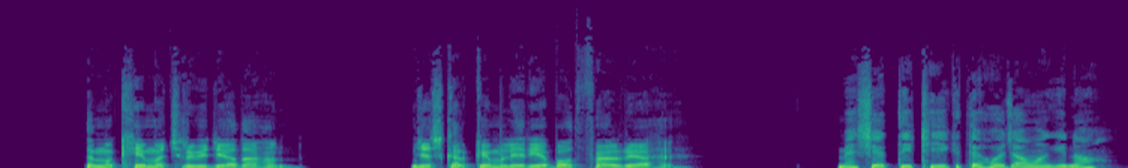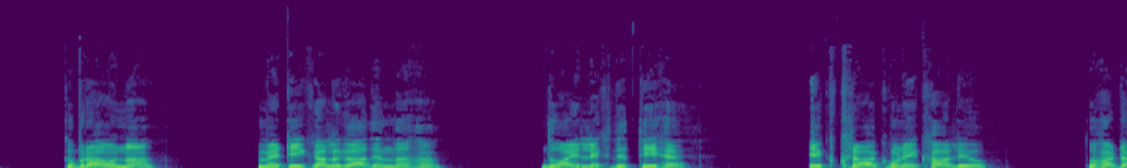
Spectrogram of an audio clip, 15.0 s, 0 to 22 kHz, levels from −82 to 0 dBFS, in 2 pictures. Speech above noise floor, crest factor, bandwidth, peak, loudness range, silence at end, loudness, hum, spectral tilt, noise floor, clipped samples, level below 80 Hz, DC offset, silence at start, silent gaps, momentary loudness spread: 65 dB; 20 dB; 15.5 kHz; -6 dBFS; 2 LU; 0 s; -25 LUFS; none; -5.5 dB/octave; -89 dBFS; under 0.1%; -56 dBFS; under 0.1%; 0.55 s; none; 9 LU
